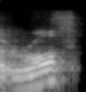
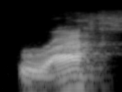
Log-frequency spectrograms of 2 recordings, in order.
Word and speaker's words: wrath: of surfers right so roth basically means a few pronunciations of wrath there so it's roth um wrath if you're american i guess but roth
